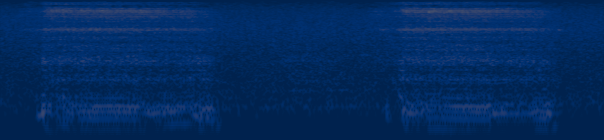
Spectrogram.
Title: Snoring stud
